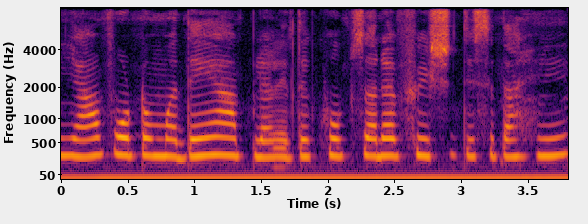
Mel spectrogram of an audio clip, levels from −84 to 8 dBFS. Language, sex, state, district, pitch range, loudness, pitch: Marathi, female, Maharashtra, Solapur, 275-290 Hz, -15 LUFS, 285 Hz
